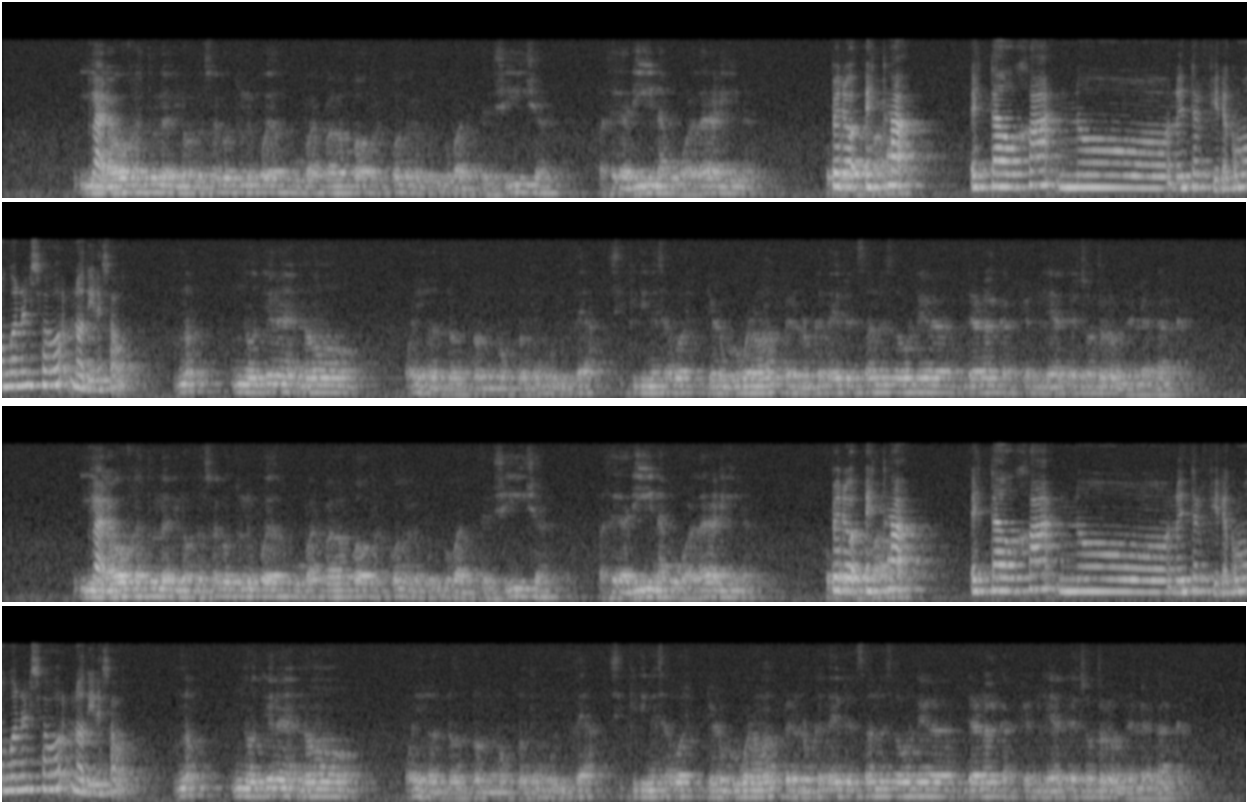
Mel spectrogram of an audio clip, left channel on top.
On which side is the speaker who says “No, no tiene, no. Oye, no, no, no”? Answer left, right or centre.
Right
